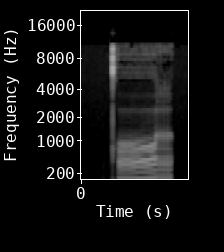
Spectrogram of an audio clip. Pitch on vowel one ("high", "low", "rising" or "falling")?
rising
